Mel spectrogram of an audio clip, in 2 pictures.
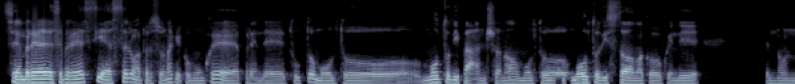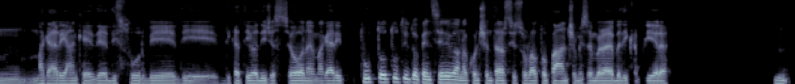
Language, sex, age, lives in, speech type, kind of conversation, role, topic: Italian, male, 35-39, Italy, conversation, advice, advisor, Come posso gestire l’insonnia legata all’ansia e ai pensieri ricorrenti prima di addormentarmi?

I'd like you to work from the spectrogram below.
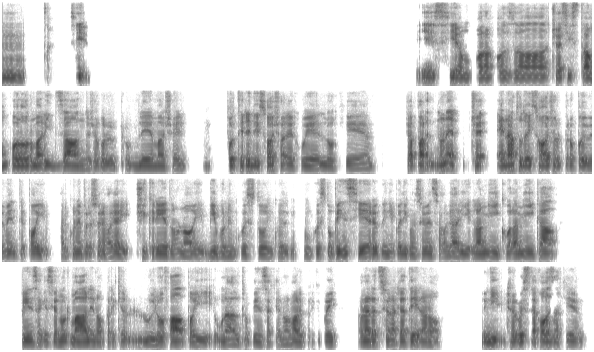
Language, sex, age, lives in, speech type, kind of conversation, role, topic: Italian, male, 18-19, Italy, conversation, podcast, host, Come parlare con un partner che controlla sempre il tuo telefono?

